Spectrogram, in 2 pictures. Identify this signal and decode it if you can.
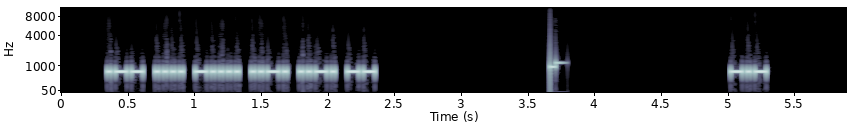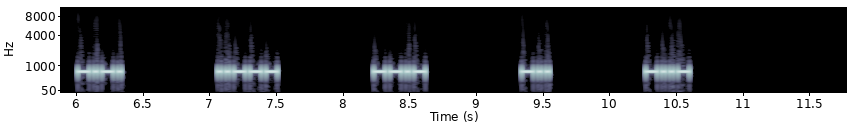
Morse code, heard as a keyed tone, about 40 wpm, spaced as for 17 wpm, 700 Hz. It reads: WH6FFM KC2QDX
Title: USA Call Signs - 6 Characters - 8x Character Spacing - 40wpm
